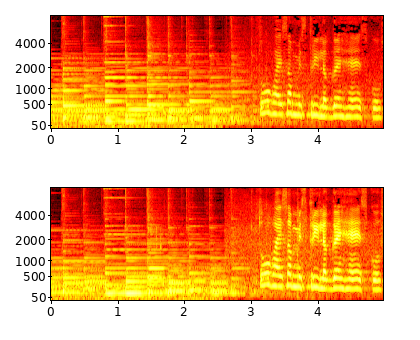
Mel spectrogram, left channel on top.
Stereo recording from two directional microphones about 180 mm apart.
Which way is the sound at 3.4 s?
5° left (ahead or behind).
